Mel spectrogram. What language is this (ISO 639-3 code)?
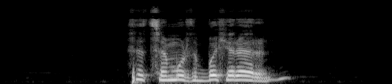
kab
